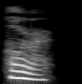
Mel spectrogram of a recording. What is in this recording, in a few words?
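"horror", US English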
